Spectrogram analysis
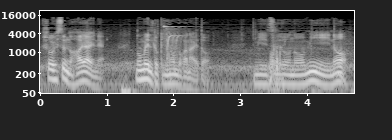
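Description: A man doing let's play commentary, talking to himself in a chatty, joking way. His voice swings widely, from mutters to loud startled yells. Game sound plays loudly underneath him. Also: sits low, animated, normal speed, background noise. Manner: chatty, jokey, bursts into loud startled yelling.

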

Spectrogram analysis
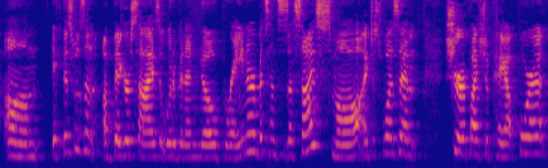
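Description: A middle-aged woman from the Boston area, USA, chats enthusiastically through a thrift haul as a reselling vlogger, her faint Boston accent showing on a handful of words. Her voice is high and a bit bright, at a moderate pace. The casual haul vlog is full of excitement about her clothing finds.

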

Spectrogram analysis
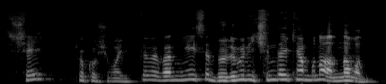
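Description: A man's voice: high voice, expressive, fast. A man in a casual group chat, hesitant and thinking aloud. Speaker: guest.

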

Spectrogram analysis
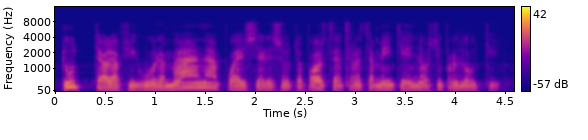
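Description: A man acts out a tall, polite saleswoman in a comic tale in dialect. The patter is courteous and relentless, product after product. The voice is creaky, on a slightly dull recording. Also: fairly even intonation, fairly quick, darkish tone, no echo. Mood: insistent, courteous. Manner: polite, recites product lists like a sales pitch. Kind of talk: comic storytelling, acted dialogue.

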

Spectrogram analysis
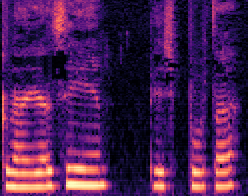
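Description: A woman vlogging casually to her viewers, chatty and excitable, giggling often. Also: on the high side, slow. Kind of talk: casual vlog chat to viewers.

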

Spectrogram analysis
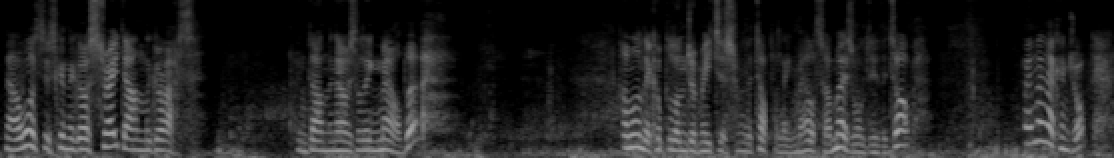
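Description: High-pitched man talking while running. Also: big pitch swings, fairly quick, pauses often, a little mellow. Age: middle-aged. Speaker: trail running vlogger. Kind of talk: casual vlog narration to camera. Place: outdoors on an open mountainside. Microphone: handheld action camera at arm's length. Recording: noisy outdoor handheld camera recording.

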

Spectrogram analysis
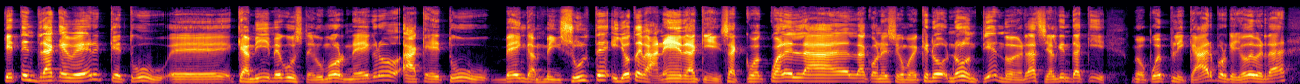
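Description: Young Spanish man, live-stream reaction host, blunt and rambling, bright forceful tone. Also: fairly high pitch, expressive, normal speed, few pauses. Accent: Spanish (Spain). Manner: blunt, exasperated rambling with restarts. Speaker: streamer reacting to a comedy show. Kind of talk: casual live-stream commentary.

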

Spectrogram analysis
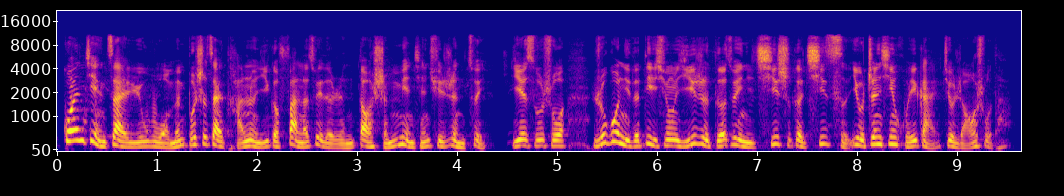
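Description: A man preaching a sermon in an impassioned, emphatic way, swinging between loud declarations and hushed asides. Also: a little high, big pitch swings, fairly quick, few pauses, breathy edge. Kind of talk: sermon teaching.

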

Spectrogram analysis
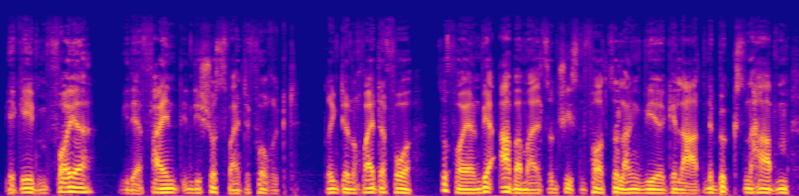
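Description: A man reading aloud voices a calm, cool-headed musketeer who speaks quietly and indifferently. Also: rumbling low, moderate pace, hardly any pauses, no echo.

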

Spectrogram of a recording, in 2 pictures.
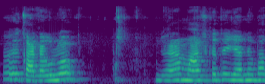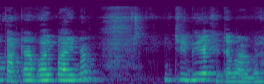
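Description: Fast-talking woman with mouth full. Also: sits high. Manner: chatty, talking while eating. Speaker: food vlogger. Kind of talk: casual eating-show commentary.

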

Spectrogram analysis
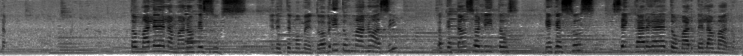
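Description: Woman in her 30s preaching to a big crowd, high voice, music playing under her, echoey hall. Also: fairly even intonation. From Paraguay. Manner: emphatic, directs the crowd, slows for dramatic effect. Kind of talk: testimony and prayer preaching at a youth event. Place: large hall with live audience. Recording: reverberant hall with background music.

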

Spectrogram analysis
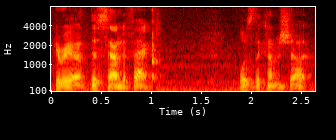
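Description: A man playing a game on stream, cracking crude jokes in casual commentary and sometimes bursting into shouts. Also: fairly low pitch, fairly even intonation, moderate pace, slight background noise. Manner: crude joking, sudden shouted outbursts. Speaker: let's play streamer.

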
